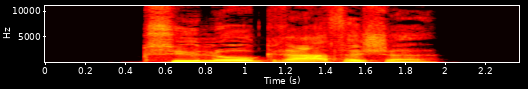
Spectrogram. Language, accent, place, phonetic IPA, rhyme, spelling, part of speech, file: German, Germany, Berlin, [ksyloˈɡʁaːfɪʃə], -aːfɪʃə, xylographische, adjective, De-xylographische.ogg
- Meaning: inflection of xylographisch: 1. strong/mixed nominative/accusative feminine singular 2. strong nominative/accusative plural 3. weak nominative all-gender singular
